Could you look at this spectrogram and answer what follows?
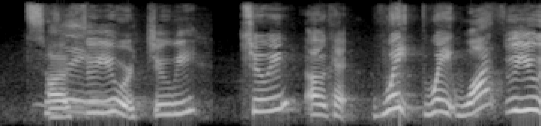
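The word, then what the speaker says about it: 츄: No, Suyu, how do you say it? In Korean, it's Chewy. Chewy? Yeah. How do you want me to say it? 어떻게 그 발음을 했으면 좋겠어요? Chewy. Oh, how you say it's adorable. That's right. Yeah, that is adorable. Okay, so Chewy.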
